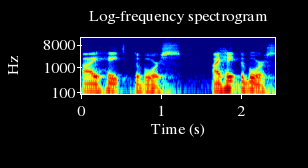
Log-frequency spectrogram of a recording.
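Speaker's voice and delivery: very stern, slow delivery. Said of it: "God very sternly says".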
